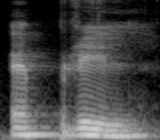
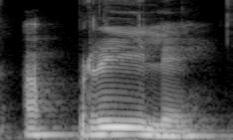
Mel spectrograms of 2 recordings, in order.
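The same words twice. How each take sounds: First: Said in the usual way. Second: আপ্রিলে starting with an open a, a-PRI-le; Italian Aprile. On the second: Shown as a demonstration. Teacher shows Italian April begins with a. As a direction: model আপ্রিলে, a not e. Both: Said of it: "এখানে এটা হচ্ছে আয়ের উচ্চারণ হবে".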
